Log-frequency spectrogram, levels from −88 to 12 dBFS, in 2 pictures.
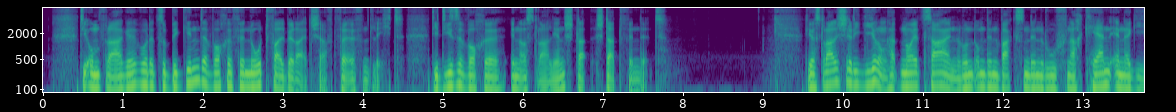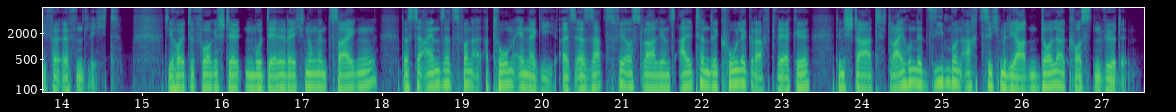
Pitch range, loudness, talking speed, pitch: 95-120 Hz, -19 LUFS, 115 wpm, 110 Hz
